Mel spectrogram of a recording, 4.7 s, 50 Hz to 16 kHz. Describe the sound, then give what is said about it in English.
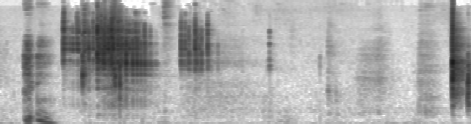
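A small eight-sided die, rolled for damage, clatters across a table in a quick burst of hard clicks, tumbles through a few quieter taps, then lands with one last sharp click. No one speaks. “Roll my D8 for damage. Where's my D8? Come here, dice.”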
